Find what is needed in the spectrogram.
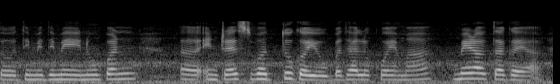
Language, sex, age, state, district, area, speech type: Gujarati, female, 18-30, Gujarat, Surat, urban, spontaneous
